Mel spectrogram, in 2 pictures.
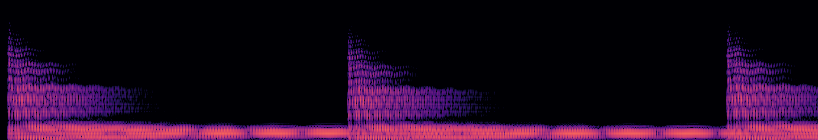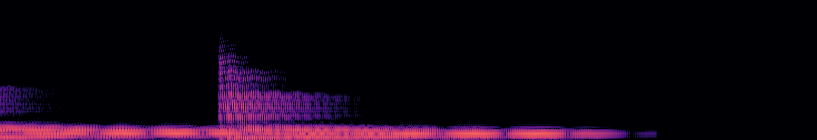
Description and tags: Ominous tone that can be extended. Used for back ground music for a story, created with a digital synth.
ominous, fear, spooky, spectre, haunted, phantom, macabre, suspense, terrifying, thrill, terror, sinister, frightful, horror, music, creepy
